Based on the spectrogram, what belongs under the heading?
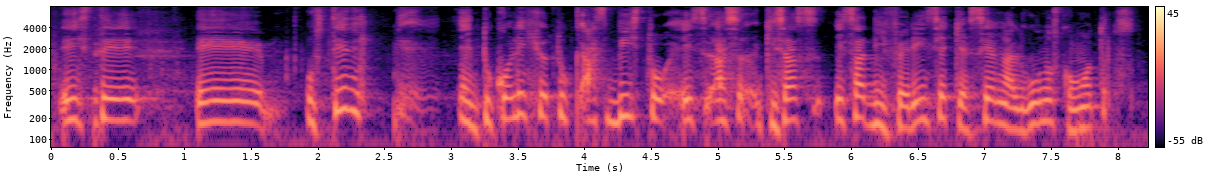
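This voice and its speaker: A man's voice: high-pitched, unhurried, mellow. A man with a Peruvian accent, a history teacher hosting a casual interview, who hesitates, repeats words and drops in short agreements. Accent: Peruvian Spanish. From Peru.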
